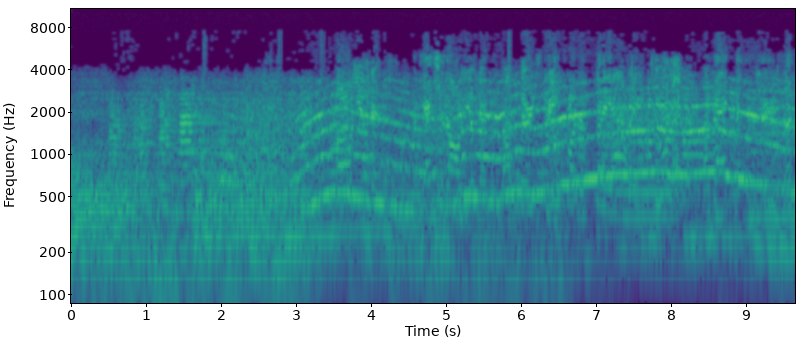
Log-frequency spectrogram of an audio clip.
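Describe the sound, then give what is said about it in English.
A car engine revs and accelerates loudly, its low rumble constant while rising and falling whining tones sweep over it, like a siren wailing. “Come on, here's the garage. All right, come on, hit it. Let's make time.”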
